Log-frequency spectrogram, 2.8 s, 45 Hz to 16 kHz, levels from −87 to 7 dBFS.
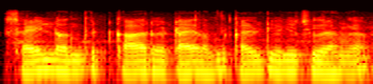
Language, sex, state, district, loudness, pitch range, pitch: Tamil, male, Tamil Nadu, Namakkal, -18 LUFS, 110-120 Hz, 115 Hz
